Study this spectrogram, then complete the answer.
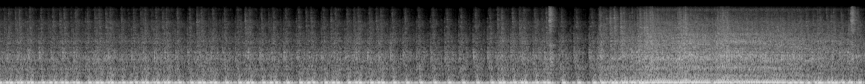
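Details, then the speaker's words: Honda CX500 V-twin after carburetor and ignition work: lumpy uneven idle with irregular puffs from a vacuum leak at a poor carburetor-to-intake connection. "got a vacuum leak so I ate a little puff every time"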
